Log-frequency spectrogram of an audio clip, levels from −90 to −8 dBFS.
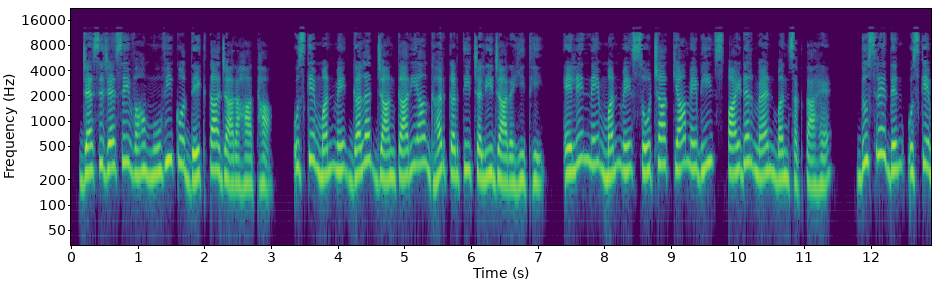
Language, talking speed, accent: English, 165 wpm, Indian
